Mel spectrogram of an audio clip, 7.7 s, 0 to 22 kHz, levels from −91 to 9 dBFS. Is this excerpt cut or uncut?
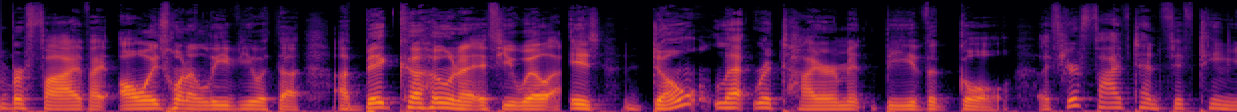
cut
